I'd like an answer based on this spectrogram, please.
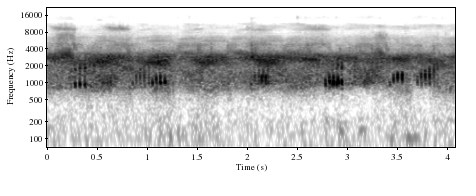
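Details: Many frogs calling together in a lotus paddy field beside a rural road, Echizen, Fukui, June 2021; continuous croaking hum with several sharp, rapid rattling notes standing out near the end.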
